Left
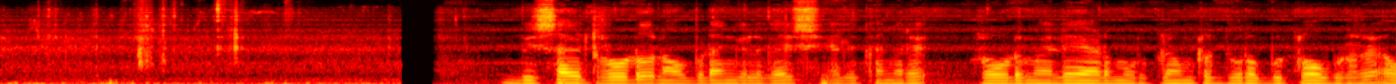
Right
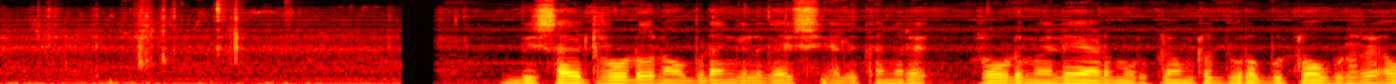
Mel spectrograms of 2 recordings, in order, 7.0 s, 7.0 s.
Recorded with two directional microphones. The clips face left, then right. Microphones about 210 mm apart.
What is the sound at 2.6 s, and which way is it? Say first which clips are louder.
Speech: right 4 dB; 15° right (ahead or behind).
